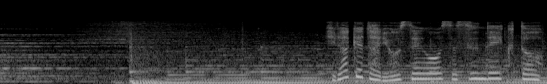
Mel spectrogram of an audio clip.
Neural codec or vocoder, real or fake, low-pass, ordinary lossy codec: none; real; none; none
